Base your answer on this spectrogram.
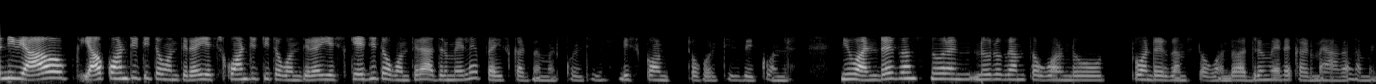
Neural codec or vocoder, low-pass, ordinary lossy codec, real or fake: none; 3.6 kHz; none; real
